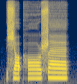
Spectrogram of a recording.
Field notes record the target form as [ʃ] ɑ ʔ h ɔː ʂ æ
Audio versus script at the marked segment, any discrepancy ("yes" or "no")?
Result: yes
